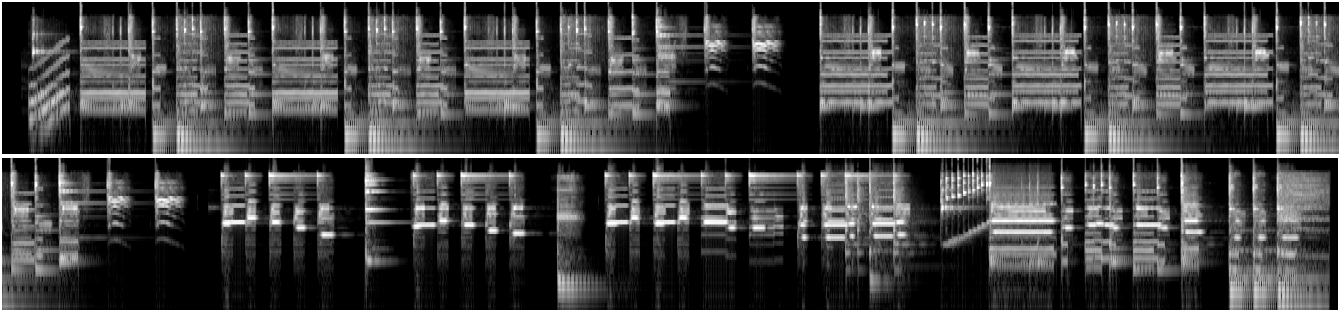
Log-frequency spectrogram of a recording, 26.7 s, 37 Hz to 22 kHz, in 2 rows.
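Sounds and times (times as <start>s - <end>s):
tango remix ringtone: 0.2s - 26.4s.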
